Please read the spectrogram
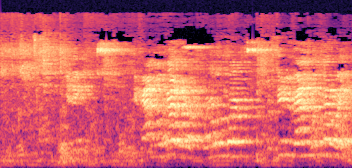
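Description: People's voices talking and calling out, with no words made out; they grow louder about halfway through.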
